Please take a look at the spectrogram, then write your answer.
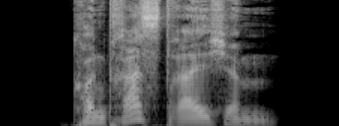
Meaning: strong dative masculine/neuter singular of kontrastreich
- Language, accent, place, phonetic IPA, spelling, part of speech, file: German, Germany, Berlin, [kɔnˈtʁastˌʁaɪ̯çm̩], kontrastreichem, adjective, De-kontrastreichem.ogg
